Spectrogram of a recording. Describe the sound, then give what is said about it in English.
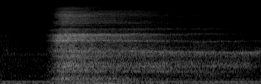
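A deep exhale: a soft, breathy rush that starts abruptly and fades slowly over about two seconds, quiet and heard alone. “So let's take a deep exhale together.”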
